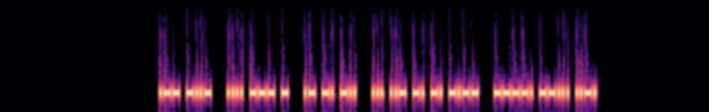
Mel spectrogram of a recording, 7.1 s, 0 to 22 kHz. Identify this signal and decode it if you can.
Morse code, heard as a keyed tone, about 54 wpm, 700 Hz. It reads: WX HOT AND SUNNY 97F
